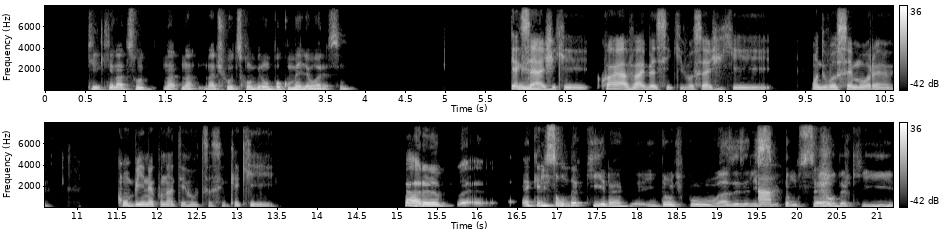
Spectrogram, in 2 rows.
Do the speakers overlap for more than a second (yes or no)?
no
